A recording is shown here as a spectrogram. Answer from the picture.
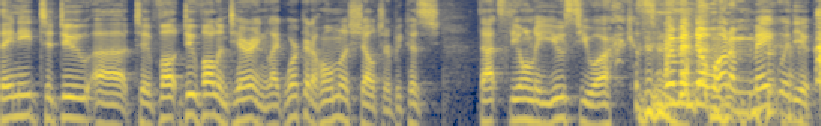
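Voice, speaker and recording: Fairly high in pitch, a man with an Albertan accent talks at a fairly quick pace in an animated tone with lively intonation. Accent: Albertan Canadian. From Canada, Alberta. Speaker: comedian. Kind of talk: podcast interview, casual chat.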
